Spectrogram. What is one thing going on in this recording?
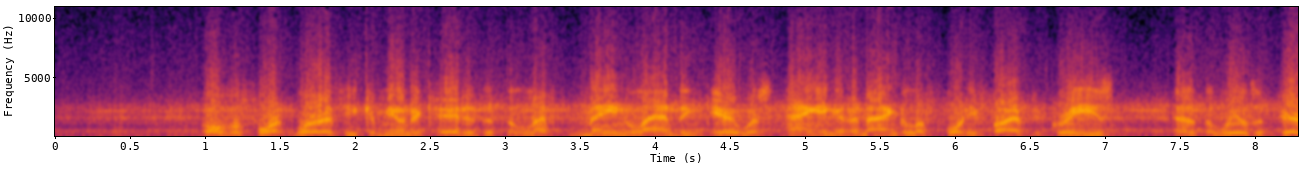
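A man speaks calmly through a radio microphone.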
